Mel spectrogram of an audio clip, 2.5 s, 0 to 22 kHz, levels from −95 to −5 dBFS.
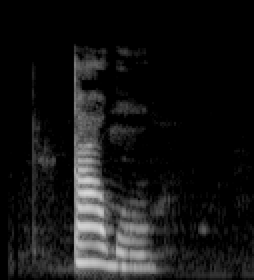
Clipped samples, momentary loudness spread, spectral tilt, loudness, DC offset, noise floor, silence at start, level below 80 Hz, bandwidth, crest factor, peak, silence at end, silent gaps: under 0.1%; 17 LU; -5 dB/octave; -24 LUFS; under 0.1%; -76 dBFS; 0.75 s; -84 dBFS; 11 kHz; 22 dB; -8 dBFS; 1.05 s; none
